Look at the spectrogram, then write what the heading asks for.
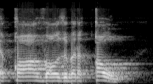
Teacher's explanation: वाव मद्दा और वाव लीन में फ़र्क ये है कि वाव मद्दा हो तो उसको लंबा किया जाता है, वाव लीन हो तो उसको लंबा नहीं किया जाता।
